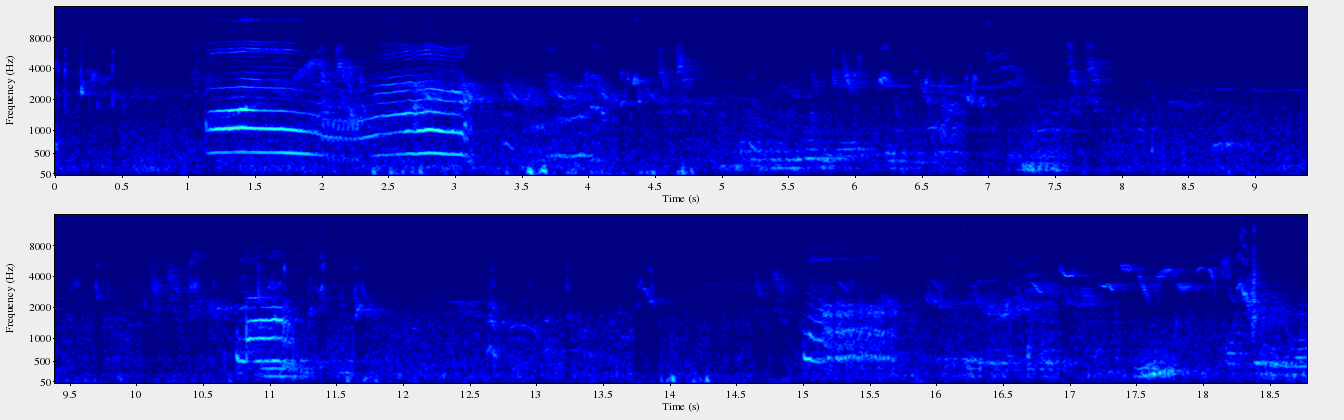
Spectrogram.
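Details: Domestic cat meowing: two loud, drawn-out meows with a rising-then-falling arch around the first three seconds, followed by softer, shorter mews scattered later, with quieter household noise and brief rustling between calls.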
